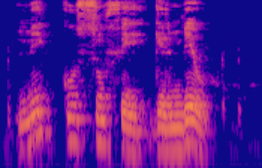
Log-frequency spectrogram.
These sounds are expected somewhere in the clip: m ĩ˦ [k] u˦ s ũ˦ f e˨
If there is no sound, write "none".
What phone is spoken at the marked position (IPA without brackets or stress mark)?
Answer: k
